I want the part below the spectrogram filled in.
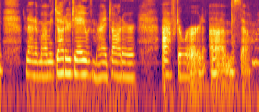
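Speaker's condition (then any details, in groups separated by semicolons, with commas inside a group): No condition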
